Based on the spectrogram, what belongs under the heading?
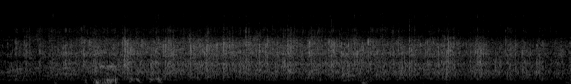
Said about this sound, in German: Vielleicht mal einen Applaus an die Technik zwischendurch.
